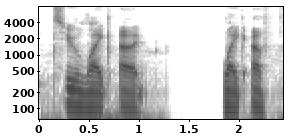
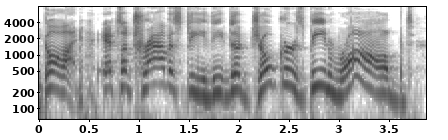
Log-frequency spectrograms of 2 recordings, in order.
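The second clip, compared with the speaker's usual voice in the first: mocking outrage; 7 semitones higher than usual. Mocking Joker fans' outrage.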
